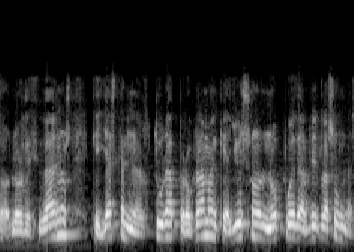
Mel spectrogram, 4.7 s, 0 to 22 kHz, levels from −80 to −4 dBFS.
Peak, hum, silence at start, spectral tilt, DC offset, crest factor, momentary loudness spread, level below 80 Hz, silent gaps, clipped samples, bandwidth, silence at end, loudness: -6 dBFS; none; 0 s; -6.5 dB/octave; under 0.1%; 12 dB; 3 LU; -66 dBFS; none; under 0.1%; 7.6 kHz; 0 s; -17 LUFS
